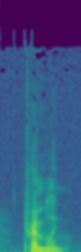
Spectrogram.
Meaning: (noun) A tremble; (verb) present participle and gerund of tremble
- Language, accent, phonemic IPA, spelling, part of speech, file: English, US, /ˈtɹɛmblɪŋ/, trembling, noun / verb, En-us-trembling.ogg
